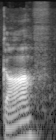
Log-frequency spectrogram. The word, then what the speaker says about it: Gough: They call him Goff, but it's spelled Michael Gough, like the guy that plays Alfred in the old Batman movies and in Hammer films.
